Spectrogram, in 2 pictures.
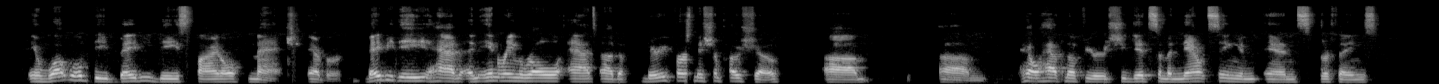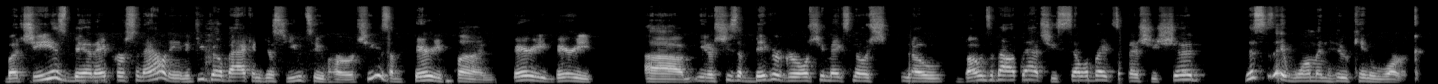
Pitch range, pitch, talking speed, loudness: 135-185 Hz, 155 Hz, 180 wpm, -21 LUFS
